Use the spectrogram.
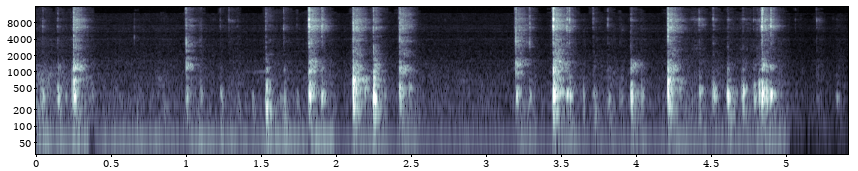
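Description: Quiet computer keyboard typing in irregular clusters of crisp key clicks separated by brief pauses, close and isolated with no talking.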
